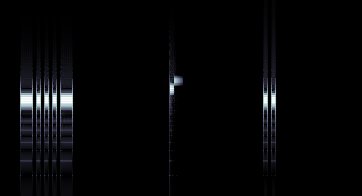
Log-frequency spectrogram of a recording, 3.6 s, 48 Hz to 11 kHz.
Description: Morse code, heard as a keyed tone, about 30 wpm, 700 Hz. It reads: <BT> I
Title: Single Character (Letter:Number:Punctuation:Prosign) 30wpm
